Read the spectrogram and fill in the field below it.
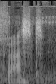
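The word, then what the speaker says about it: Fasth: order Merit that a little careless name is pronounced fast though it's spelled FAS th thank you STI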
